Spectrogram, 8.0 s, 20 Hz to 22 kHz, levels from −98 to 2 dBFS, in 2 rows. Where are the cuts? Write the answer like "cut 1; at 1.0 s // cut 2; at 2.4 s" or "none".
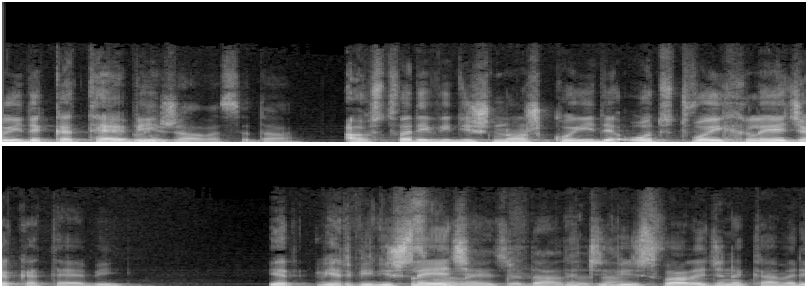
cut 1; at 6.1 s

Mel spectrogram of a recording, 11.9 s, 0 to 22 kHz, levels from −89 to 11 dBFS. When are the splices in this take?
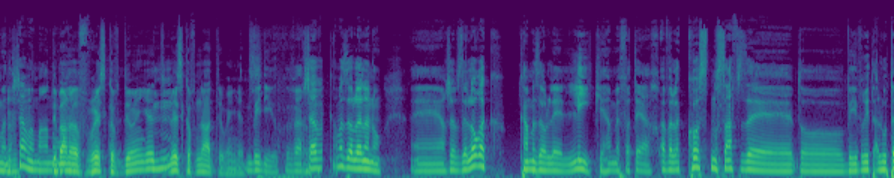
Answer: cut 1; at 4.3 s // cut 2; at 8.8 s // cut 3; at 10.6 s

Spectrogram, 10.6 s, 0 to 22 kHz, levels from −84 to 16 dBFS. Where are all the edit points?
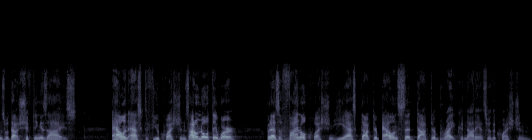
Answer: cut 1; at 7.6 s

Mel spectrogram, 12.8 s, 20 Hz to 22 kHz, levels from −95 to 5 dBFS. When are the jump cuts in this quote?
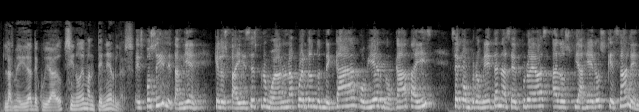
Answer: cut 1; at 2.7 s

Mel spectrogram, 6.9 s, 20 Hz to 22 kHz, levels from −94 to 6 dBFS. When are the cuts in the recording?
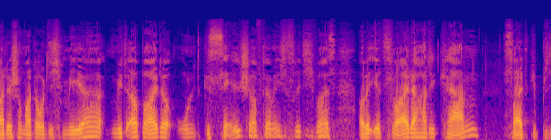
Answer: none

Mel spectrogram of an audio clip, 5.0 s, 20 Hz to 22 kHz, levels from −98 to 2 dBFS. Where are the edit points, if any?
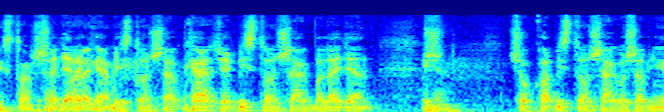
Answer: cut 1; at 1.4 s // cut 2; at 3.2 s

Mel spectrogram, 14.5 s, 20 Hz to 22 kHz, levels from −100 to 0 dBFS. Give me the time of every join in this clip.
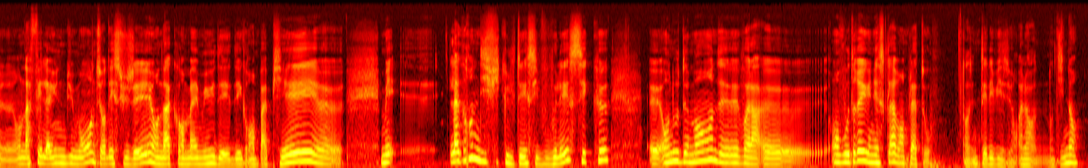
none

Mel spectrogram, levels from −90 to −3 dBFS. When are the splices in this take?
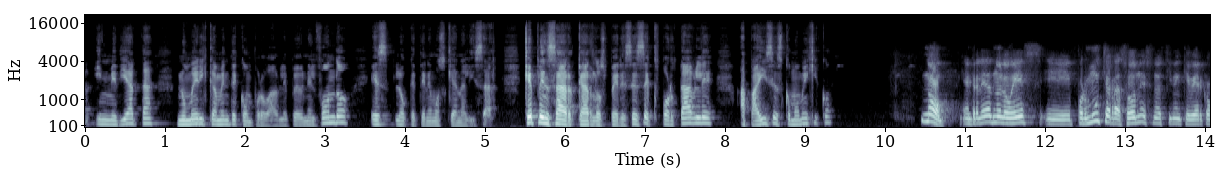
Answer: none

